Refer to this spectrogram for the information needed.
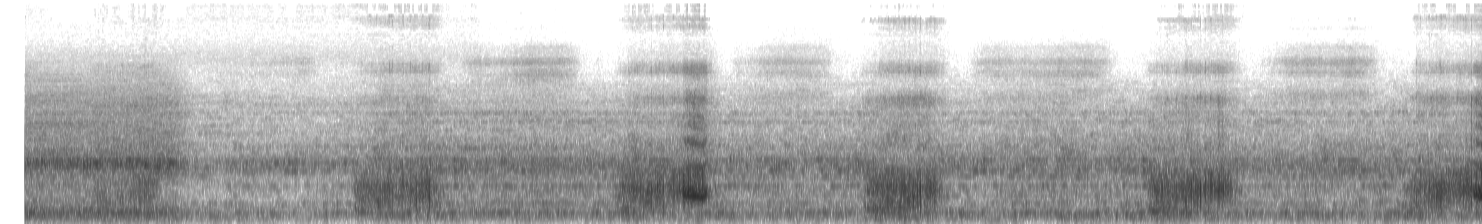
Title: snoring (audio only)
